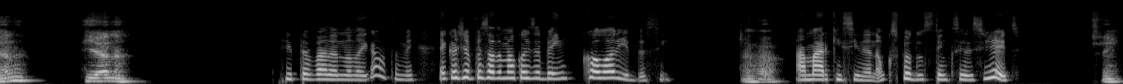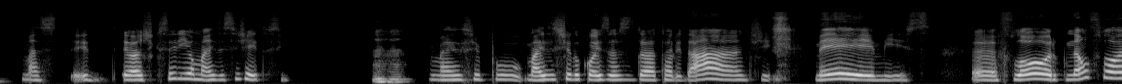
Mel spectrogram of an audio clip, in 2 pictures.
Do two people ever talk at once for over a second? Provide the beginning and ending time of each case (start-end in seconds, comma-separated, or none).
none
